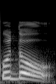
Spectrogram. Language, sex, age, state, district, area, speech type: Hindi, female, 45-60, Rajasthan, Jodhpur, rural, read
